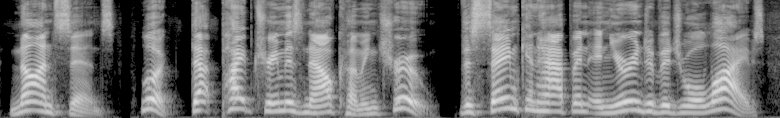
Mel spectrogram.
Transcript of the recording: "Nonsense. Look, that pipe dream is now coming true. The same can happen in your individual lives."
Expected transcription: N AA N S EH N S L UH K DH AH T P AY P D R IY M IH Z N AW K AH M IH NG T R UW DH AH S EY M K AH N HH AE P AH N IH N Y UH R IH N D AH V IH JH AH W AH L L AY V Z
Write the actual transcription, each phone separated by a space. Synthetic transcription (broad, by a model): N AA N S EH N S L UH K DH AH T P AY P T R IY M IH Z N AW K AH M IH NG T R UW DH AH S EY M K AH N HH AE P AH N IH N Y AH R IH N D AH V IH JH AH W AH L L AY V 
